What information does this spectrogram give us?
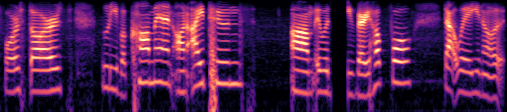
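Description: Woman podcast host, mid-pitched voice, chatty, casual, giggly, phone-like audio. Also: clear, resonant tone, no room sound. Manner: chatty, giggly, lots of likes.

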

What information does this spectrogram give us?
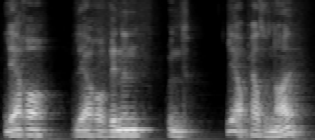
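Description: A man's voice: medium pitch, steady tone, a little slow, vocal fry, mellow. A man co-hosting a casual podcast, teasing his partner and playing with words. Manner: teasing, playful wordplay. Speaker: podcast co-host. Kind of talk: casual chat. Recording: echoey room.

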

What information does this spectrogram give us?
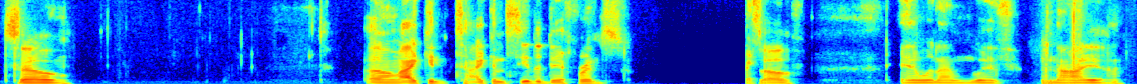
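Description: A man's voice: lowish voice, little pitch movement, slow, long pauses, no room sound. A young man co-hosting a casual sibling podcast, teasing and needling his sister in a mock-serious way. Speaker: podcast co-host. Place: apart from his co-host, remote recording.

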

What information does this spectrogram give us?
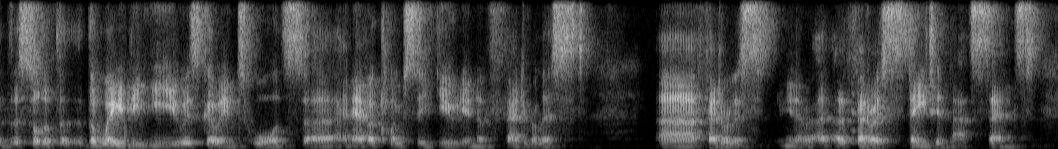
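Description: A man explaining policy in an interview, earnest and measured, often restarting and repeating phrases. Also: low voice. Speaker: guest, advocacy spokesman.

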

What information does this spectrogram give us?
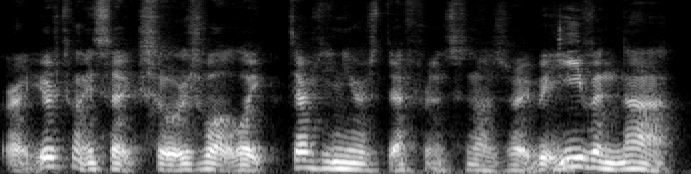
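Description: A man's voice: on the low side, expressive, brisk, warm tone. A man in his late thirties, chatting casually as a podcast co-host, with teasing banter and some swearing. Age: 30s. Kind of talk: casual chat.

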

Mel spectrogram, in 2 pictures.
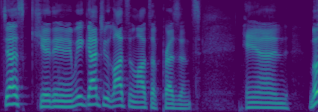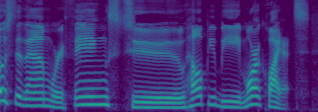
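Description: Man doing storybook family, cheerful, teasing, lively up-and-down voice, dry close sound. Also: fairly high pitch, slow pace, clean tone, dry recording.

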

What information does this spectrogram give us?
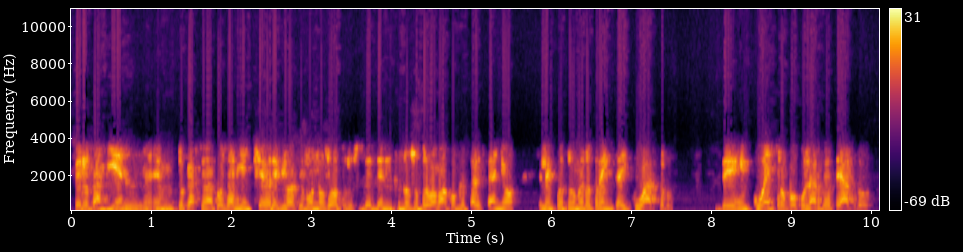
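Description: A Colombian man hosting a conversational interview, speaking reflectively and haltingly as he searches for words. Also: mid-range voice, animated, breathy edge. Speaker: radio host and theater practitioner. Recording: thin phone-like line.

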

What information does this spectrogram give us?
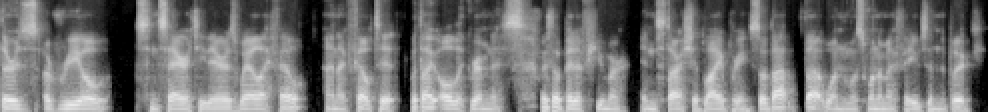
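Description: A man's voice: sits low, fairly even intonation, normal speed, few pauses, dry recording. A man hosting a podcast, discussing books casually in informal, self-interrupting phrases. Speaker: podcast host.

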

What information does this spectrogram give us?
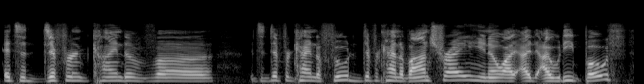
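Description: A man hosting a casual podcast, with a voice a little higher than usual. He rambles and hedges, full of fillers and restarts. The audio is dry and close, with a dull, lo-fi tone. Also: fairly even intonation, brisk, fairly bright tone, smooth, dry recording. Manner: rambling, hesitant, lots of fillers. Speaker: podcast host.

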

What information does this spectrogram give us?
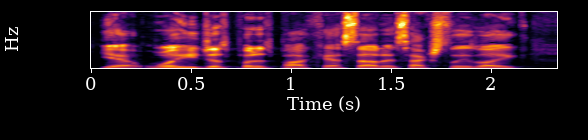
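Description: A young man co-hosting a podcast, chatting casually with crude, self-mocking, deadpan teasing. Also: mid-range voice, fast, dry recording. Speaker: podcast co-host. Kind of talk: casual banter.

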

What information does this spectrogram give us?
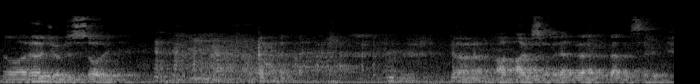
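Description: Londoner preaching in an echoey church. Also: male voice, on the low side, slow, background noise. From North London, England. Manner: conversational and self-deprecating, with rhetorical questions. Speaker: visiting preacher. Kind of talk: sermon. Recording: echoey church hall with long reverb.

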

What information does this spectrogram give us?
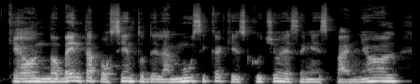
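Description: A man's voice: medium pitch, steady tone, moderate pace, a little mellow. A man from Quebec in his late thirties, a native French speaker with a Quebec French accent, chatting as a guest and often repeating words as he searches for them. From Quebec, Canada. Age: late 30s. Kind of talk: casual interview chat.

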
